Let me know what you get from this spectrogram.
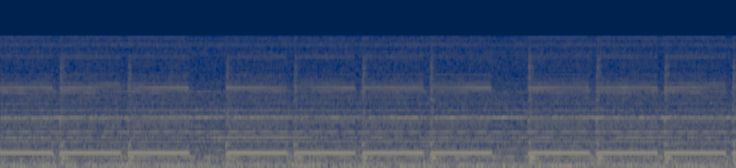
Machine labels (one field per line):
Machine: slide rail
